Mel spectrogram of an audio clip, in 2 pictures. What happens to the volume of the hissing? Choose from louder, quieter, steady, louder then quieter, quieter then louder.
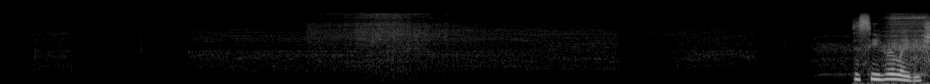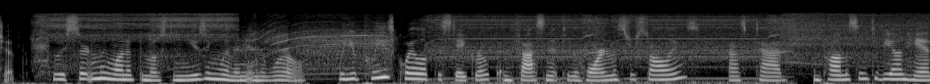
quieter.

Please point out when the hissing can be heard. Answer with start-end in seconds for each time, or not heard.
3.0-7.8.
